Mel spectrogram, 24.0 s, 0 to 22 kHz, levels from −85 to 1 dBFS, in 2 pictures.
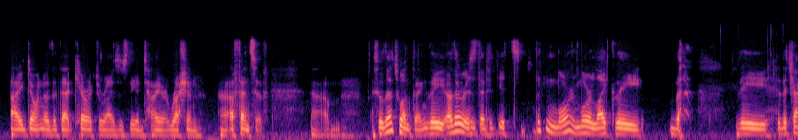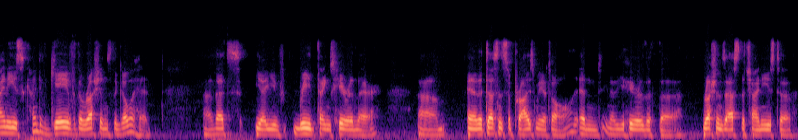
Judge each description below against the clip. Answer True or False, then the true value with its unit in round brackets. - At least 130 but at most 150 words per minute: False (170 wpm)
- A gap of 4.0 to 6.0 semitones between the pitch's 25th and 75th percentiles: False (2.9 semitones)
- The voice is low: True (115 Hz)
